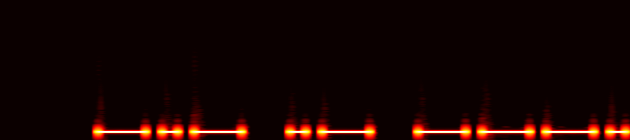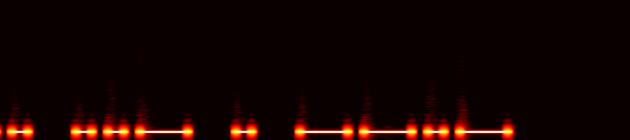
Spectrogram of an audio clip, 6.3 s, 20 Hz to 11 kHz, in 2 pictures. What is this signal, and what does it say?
Morse code, heard as a keyed tone, about 15 wpm, 700 Hz. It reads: KA8UEQ
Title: USA Call Signs - 6 Characters - Repeated 3x - 15wpm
